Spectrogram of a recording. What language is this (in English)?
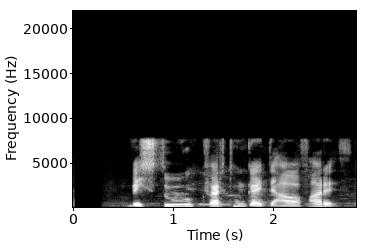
Icelandic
